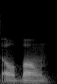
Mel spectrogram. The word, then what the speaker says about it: Obon: The Japanese celebrate the Obon Festival, which is also known as Matsuri or Uraban, and pronounced Obon, so I pronounced it, or it's not Obon, it's Obon, my bad, which is similar to Halloween festivals in that it is dedicated to the spirits of ancestors.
